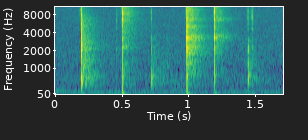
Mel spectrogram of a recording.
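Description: A plastic Canon EOS 6D Mark II camera body is tapped seven times, producing short, dry, bright clicks with no ringing. The sound marks it as plastic with no metal anywhere, a body that would crack if dropped.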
